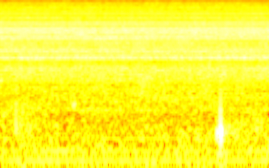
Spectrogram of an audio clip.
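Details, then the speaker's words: Mitsubishi Lancer with loss of power, fuel pump powered directly in water: steady high hiss with no rhythm while powered; pump assembly leaking, causing lost fuel pressure. "right in there you can see the water just pushing it out okay so we're gonna have to address that and see what's going on that's why we are losing fuel pressure"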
